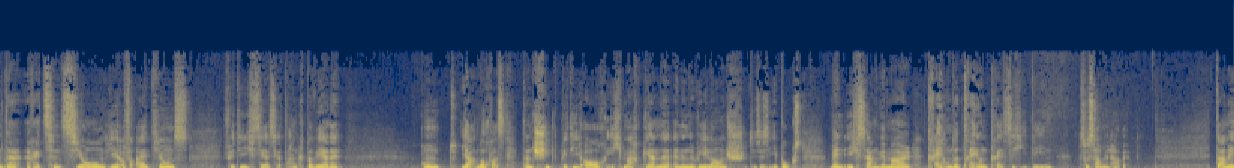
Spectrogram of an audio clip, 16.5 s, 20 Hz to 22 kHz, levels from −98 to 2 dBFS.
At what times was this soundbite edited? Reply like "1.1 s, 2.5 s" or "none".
5.5 s, 6.9 s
